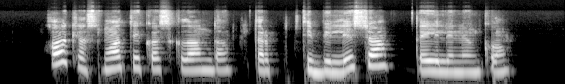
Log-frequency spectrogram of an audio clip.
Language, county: Lithuanian, Vilnius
